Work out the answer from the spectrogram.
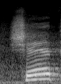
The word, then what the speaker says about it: chat: طبعا بقول لك كلمة شا من اصل انجليزي بمعنى دردشة تتنطق شات وبرضه معناها قط تتنطق شا يبقى شا قط شات اللي هو الايه اللي هو الشات.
